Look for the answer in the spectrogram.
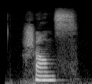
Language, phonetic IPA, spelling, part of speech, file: Russian, [ʂans], шанс, noun, Ru-шанс.ogg
- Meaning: chance, prospect (chance for advancement, progress or profit)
